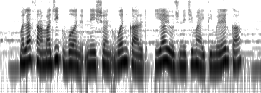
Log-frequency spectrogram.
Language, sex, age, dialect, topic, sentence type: Marathi, female, 25-30, Northern Konkan, banking, question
